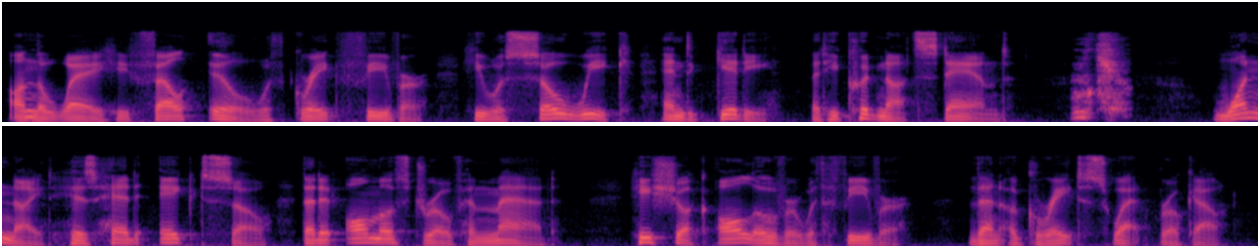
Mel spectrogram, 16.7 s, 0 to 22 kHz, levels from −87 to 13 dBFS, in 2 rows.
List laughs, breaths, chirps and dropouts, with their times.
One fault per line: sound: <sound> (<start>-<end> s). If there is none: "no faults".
sound: sneeze (7.1-7.5 s)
